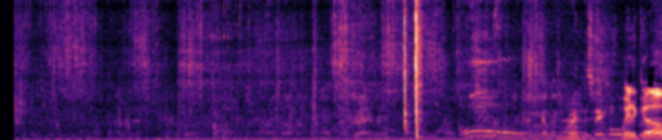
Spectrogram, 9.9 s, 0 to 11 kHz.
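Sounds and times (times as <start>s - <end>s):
arrow striking target: 6.0s - 6.5s.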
